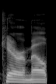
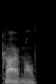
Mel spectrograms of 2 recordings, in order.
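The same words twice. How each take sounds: First: The word is pronounced in a fancy way. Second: The word is pronounced in a plain way. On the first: She is trying to sound refined. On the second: She is speaking normally.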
